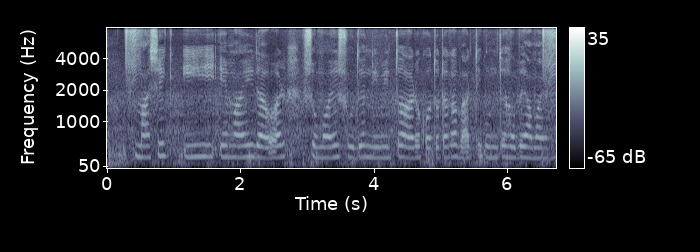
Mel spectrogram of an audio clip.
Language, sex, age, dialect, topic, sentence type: Bengali, female, 25-30, Northern/Varendri, banking, question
